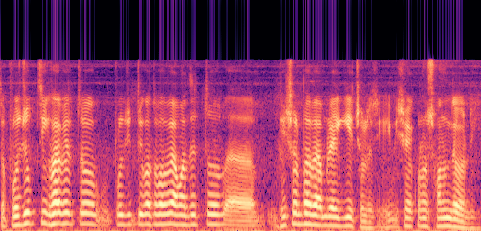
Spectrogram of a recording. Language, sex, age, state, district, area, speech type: Bengali, male, 60+, West Bengal, Paschim Bardhaman, urban, spontaneous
